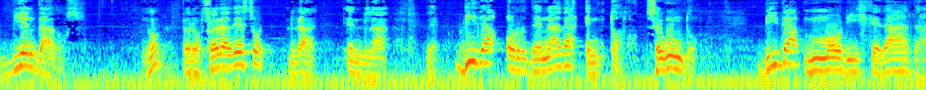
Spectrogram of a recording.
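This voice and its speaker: A man's very slow, fairly high voice, dark and mellow with vocal fry, very wide pitch swings and long, frequent pauses. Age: 80s+. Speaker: priest. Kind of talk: TV interview.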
